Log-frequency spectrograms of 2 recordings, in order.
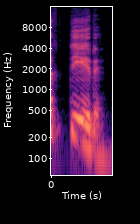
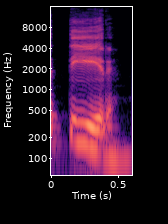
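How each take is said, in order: First: तीर with a quick, short i. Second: तीर with its ee drawn out; stretched long ee. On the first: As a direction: cut the vowel short in तीर. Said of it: "ऐसे नहीं पढ़ना". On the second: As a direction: hold the vowel in तीर. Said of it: "खींच के". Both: Shown as a demonstration.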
